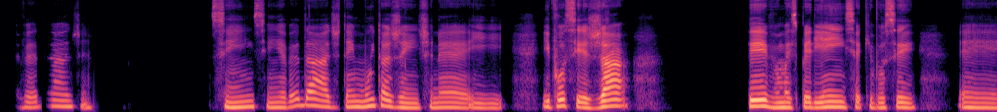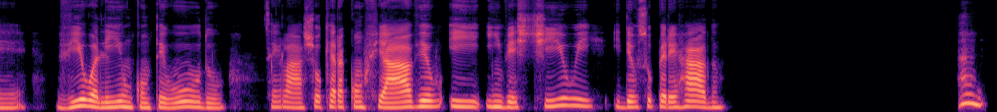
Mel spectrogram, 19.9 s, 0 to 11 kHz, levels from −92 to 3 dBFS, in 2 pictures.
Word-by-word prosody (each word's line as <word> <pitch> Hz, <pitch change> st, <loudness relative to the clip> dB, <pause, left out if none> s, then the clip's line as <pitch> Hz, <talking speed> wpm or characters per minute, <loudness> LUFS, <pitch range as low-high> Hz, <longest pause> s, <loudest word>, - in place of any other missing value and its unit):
É 145 Hz, -, -27 dB
verdade. 170 Hz, +2 st, -7 dB, 1.2 s
Sim, 155 Hz, +1 st, -1 dB
sim 150 Hz, -3 st, -4 dB
é -, -, -2 dB
verdade, 180 Hz, -3 st, -1 dB
tem 165 Hz, 0 st, -2 dB
muita 185 Hz, +3 st, +1 dB
gente, 145 Hz, -2 st, -3 dB
né, 145 Hz, -1 st, -2 dB
e 130 Hz, -1 st, -6 dB, 0.4 s
e 170 Hz, -, 0 dB
você 170 Hz, -4 st, +2 dB
já 180 Hz, +9 st, +5 dB, 1.2 s
teve 180 Hz, -4 st, +7 dB
uma 145 Hz, 0 st, +3 dB
experiência 150 Hz, +2 st, +1 dB
que -, -, -7 dB
você, 140 Hz, 0 st, -1 dB, 0.4 s
eh, 140 Hz, 0 st, -3 dB, 0.3 s
viu 165 Hz, +7 st, +3 dB
ali 155 Hz, +1 st, +2 dB
um 155 Hz, -, +1 dB
conteúdo, 140 Hz, 0 st, -2 dB, 0.3 s
sei 160 Hz, -1 st, -8 dB
lá, 150 Hz, -3 st, -1 dB
achou 155 Hz, +3 st, -3 dB
que 165 Hz, +2 st, -3 dB
era 160 Hz, 0 st, +1 dB
confiável 160 Hz, +3 st, +3 dB
e 165 Hz, -4 st, 0 dB
e 170 Hz, -, -3 dB
investiu 175 Hz, +6 st, -1 dB
e 180 Hz, -2 st, -3 dB, 0.2 s
e 160 Hz, -, -7 dB
deu 160 Hz, +1 st, 0 dB
super 165 Hz, -1 st, -1 dB
errado? 155 Hz, -1 st, +2 dB, 2.3 s
Ai, 260 Hz, +1 st, 0 dB
e -, -, -6 dB
155 Hz, 120 wpm, -19 LUFS, 145-170 Hz, 2.3 s, teve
